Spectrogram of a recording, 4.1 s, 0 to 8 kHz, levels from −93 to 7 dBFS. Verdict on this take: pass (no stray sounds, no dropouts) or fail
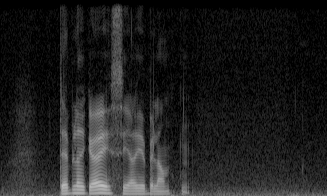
pass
